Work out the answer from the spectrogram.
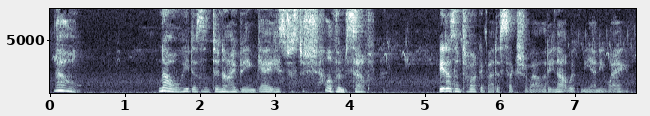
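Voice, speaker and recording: A woman's voice: sits low, big pitch swings, normal speed, gravelly, slight background noise, heavily acted. An actress playing a genteel, protective middle-aged mother who holds grudges, in an audio soap opera. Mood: sorrowful, intense.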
